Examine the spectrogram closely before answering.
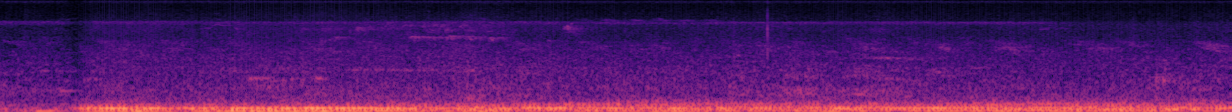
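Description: A motor starts up about half a second in and keeps running with a steady low hum.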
